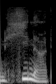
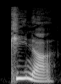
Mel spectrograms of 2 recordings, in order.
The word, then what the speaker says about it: China: Es ist durchaus korrekt, wenn wir von China die ganze Zeit sprechen. Nicht China, wie immer noch viele Menschen sagen. – Es heißt China.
